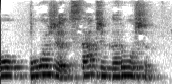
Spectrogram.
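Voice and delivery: ordinary delivery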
